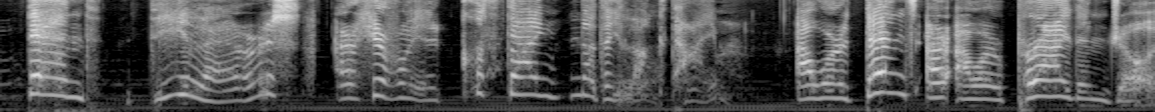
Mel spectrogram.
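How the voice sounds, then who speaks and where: A raised, projected voice with lively intonation carries over music in the background. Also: woman. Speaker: community news host. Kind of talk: gaming community news broadcast.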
